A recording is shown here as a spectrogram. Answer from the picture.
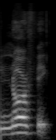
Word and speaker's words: Norfolk: we're over in, as the locals say, Norfolk. Okay.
